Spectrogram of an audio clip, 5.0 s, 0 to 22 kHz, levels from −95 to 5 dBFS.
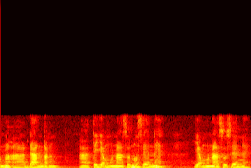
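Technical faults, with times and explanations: Throughout, Dolby Digital compression: a starved encoder, likely at a bitrate near 40 kbps, dropped everything above 6.9 kHz and left many frequency lines without mantissa bits, filled by dither noise, so the speech sounds dull and heavily damaged, with rough, fluttering noise.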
